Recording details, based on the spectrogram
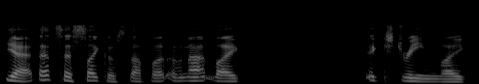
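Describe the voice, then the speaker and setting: A man's voice: fairly high pitch, takes it slowly, pushed and bright, dry recording, highs cut off. A man chatting casually as a player in a game group, blunt, informal and jokey. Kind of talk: casual chat.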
